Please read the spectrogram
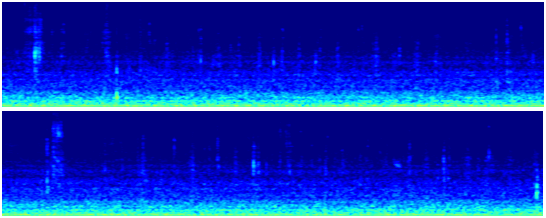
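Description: A person biting into and chewing a cheesy jalapeño Mexican pizza, with small crunches and mouth sounds and a sharper crunch about eight seconds in. A steady low hum from inside the car sits underneath.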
